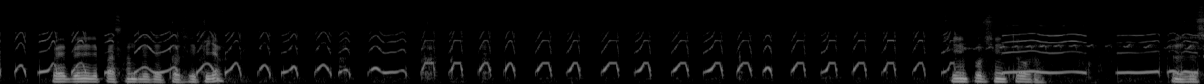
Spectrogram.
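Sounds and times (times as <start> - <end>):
metal detector warbling tone: 0.0 - 4.0, 8.0 - 12.0.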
